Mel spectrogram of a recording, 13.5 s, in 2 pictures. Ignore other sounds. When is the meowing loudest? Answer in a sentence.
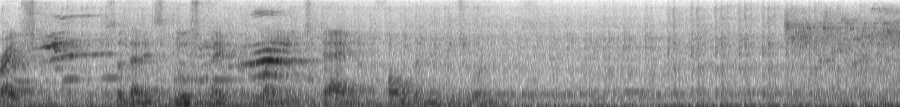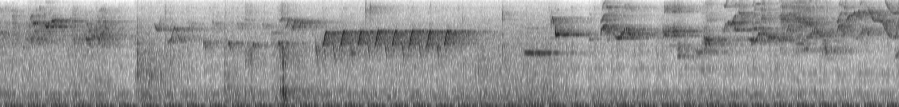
The loudest moment of the meowing is at 2 seconds.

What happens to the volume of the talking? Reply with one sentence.
The volume of the talking goes down.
